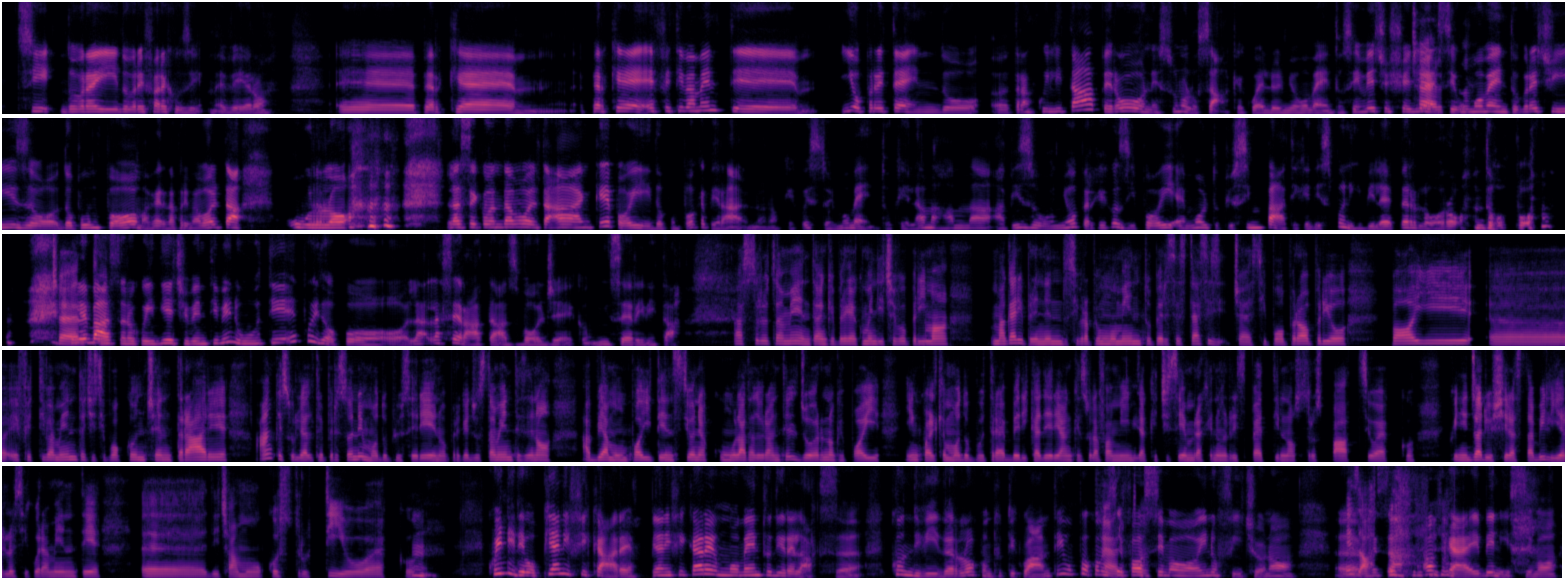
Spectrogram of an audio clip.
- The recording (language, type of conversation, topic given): Italian, advice, Come posso rilassarmi a casa quando vengo continuamente interrotto?
- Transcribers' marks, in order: stressed: "urlo"; giggle; tapping; laughing while speaking: "dopo"; chuckle; other background noise; "perché" said as "perghé"; "proprio" said as "propio"; chuckle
